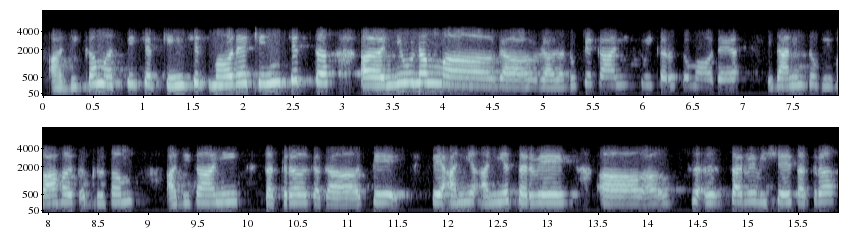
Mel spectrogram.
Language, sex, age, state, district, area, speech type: Sanskrit, female, 45-60, Maharashtra, Mumbai City, urban, conversation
